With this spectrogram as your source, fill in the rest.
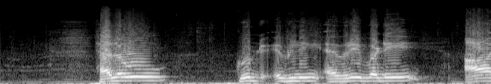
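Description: An elderly man speaks calmly and close to the microphone.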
